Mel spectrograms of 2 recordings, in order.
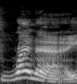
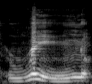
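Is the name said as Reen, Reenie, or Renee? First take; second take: Renee; Reen. First: The name is said the French way, Renee. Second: The name is said as one syllable, Reen. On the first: The speaker calls it right. "but it turns out it's Renee" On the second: The speaker calls it wrong. "I made a faux pas uh, where I was sort of pronouncing Renee as Reen"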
